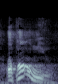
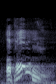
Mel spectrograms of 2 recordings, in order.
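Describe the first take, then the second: First: Said in the usual way. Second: Upon pitched high and punched; stress on upon. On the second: Shown as a demonstration. Preacher correcting a misquote for the congregation, stressing upon. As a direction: hit upon hard, correcting the verse. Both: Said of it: "No, no".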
